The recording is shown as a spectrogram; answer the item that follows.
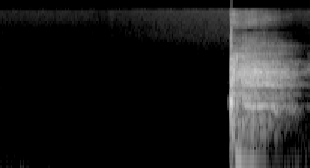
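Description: Silence, then one short cough from a man about a second and a half in.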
